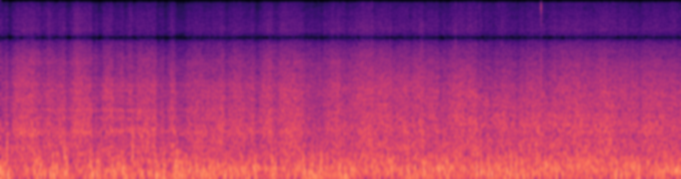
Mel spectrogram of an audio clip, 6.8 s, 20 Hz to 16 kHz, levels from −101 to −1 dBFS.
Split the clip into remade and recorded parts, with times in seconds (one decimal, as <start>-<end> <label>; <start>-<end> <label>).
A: 0.0-6.8 recorded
